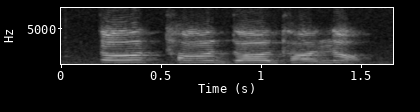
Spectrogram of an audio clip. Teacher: उदाहरणार्थ त, थ, द, ध, न, ये जो वर्ण है उनका उच्चार करते समय आप जिह्वा को दांतों की ओर स्पर्श करते हैं, तो जिह्वा और दांत के बीच फ्रिक्शन निर्माण होके ही वर्णों की उत्पत्ति होती है।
